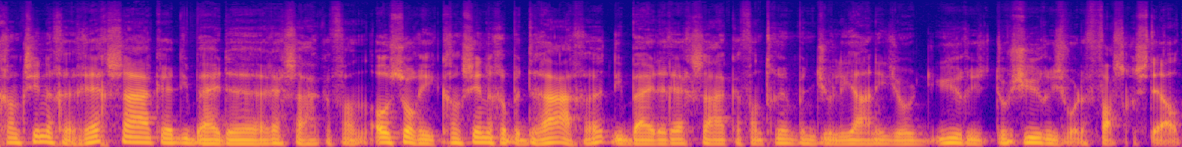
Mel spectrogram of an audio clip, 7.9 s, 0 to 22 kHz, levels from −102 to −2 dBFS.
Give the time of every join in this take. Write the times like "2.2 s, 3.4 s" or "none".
none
